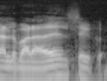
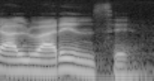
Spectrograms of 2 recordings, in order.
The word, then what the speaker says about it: alvarense: Alvaradense en contra de otro. – No, no se dice Alvaradense, se dice alvarense.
